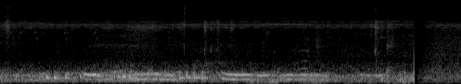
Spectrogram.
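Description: Pigeons coo at a pigeon sale in Kolkata, a steady low burbling of several birds close by with chirps mixed in, continuing for several seconds before cutting off abruptly.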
